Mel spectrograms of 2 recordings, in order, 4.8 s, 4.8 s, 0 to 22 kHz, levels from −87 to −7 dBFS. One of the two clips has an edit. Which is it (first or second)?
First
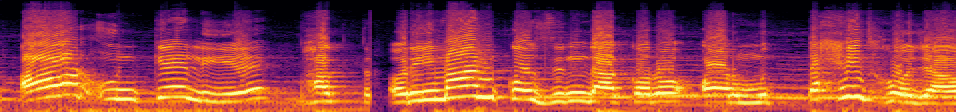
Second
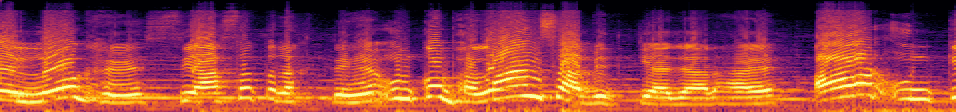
first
